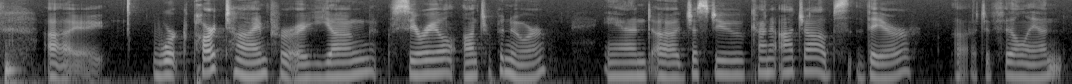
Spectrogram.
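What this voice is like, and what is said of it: Texas accent. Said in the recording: “I grew up in Texas, mostly... that's where my accent comes in”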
